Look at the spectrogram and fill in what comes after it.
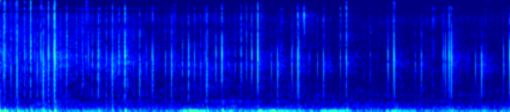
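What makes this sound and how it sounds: An orange is tapped with fingers and nails, giving a quick, irregular run of short, dry clicks and soft thuds. Each tap stops almost instantly, with bright nail ticks over a quiet, low rumbling background.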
